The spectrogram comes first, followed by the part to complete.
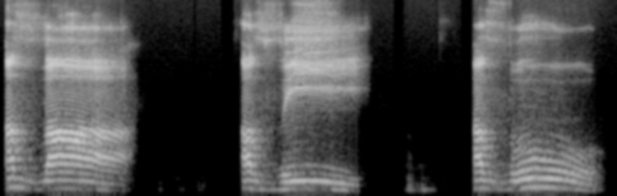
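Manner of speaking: الظا، الظي، الظو with slow, drawn-out endings; long vowels. Shown as a demonstration. Teacher reviewing lengthened forms, endings of الظا، الظي، الظو held very long. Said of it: "مع مد الألف".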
